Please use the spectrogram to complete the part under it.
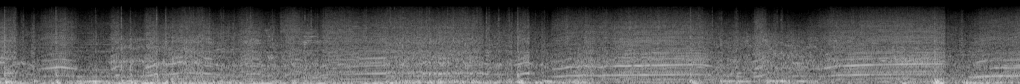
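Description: Tyres screech on asphalt through corners.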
